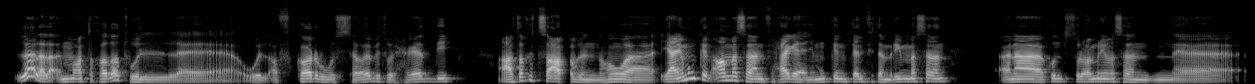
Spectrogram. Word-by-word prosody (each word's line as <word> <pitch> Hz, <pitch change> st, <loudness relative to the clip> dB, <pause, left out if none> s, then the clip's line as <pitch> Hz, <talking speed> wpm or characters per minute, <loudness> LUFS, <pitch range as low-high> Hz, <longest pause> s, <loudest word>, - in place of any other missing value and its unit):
لا، -, -, +5 dB
لا، -, -, +5 dB
لأ، -, -, +1 dB
المُعتقدات 130 Hz, 0 st, 0 dB
وال 110 Hz, -2 st, -4 dB
والأفكار 135 Hz, +1 st, -1 dB
والثوابت 110 Hz, +4 st, -4 dB
والحاجات 115 Hz, +5 st, -3 dB
دي، 140 Hz, +1 st, -6 dB, 0.4 s
أعتقد 175 Hz, +2 st, +1 dB
صعب 135 Hz, -, +3 dB
إن 105 Hz, -2 st, -3 dB
هو 110 Hz, -2 st, +1 dB
يعني 130 Hz, +2 st, +6 dB
ممكن 275 Hz, +3 st, +1 dB
آه، 175 Hz, -, +6 dB
مثلًا 160 Hz, -10 st, +2 dB
في 120 Hz, -1 st, -13 dB
حاجة 125 Hz, +1 st, +4 dB
يعني 110 Hz, 0 st, -1 dB
ممكن 125 Hz, +2 st, -3 dB
كان 125 Hz, +1 st, -2 dB
في 130 Hz, +1 st, -15 dB
تمرين 120 Hz, +2 st, -2 dB
مثلًا، 140 Hz, +1 st, -1 dB, 0.5 s
أنا 125 Hz, 0 st, +5 dB
كنت 130 Hz, +2 st, -6 dB
طول 125 Hz, -, -2 dB
عمري 130 Hz, 0 st, +1 dB
مثلًا 110 Hz, -5 st, -4 dB
125 Hz, 145 wpm, -24 LUFS, 115-135 Hz, 0.5 s, يعني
